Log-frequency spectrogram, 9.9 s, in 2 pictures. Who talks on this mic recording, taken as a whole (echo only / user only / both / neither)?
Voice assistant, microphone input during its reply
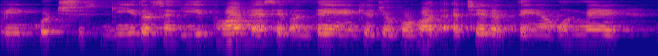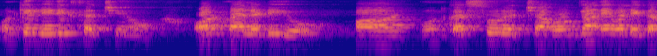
echo only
